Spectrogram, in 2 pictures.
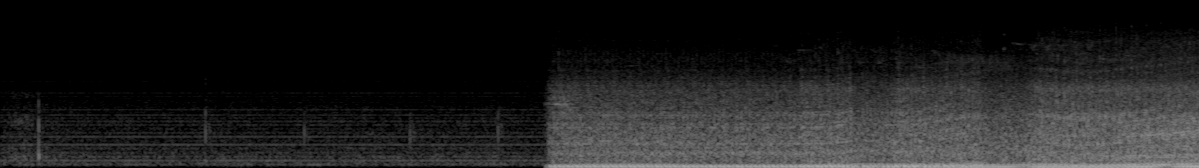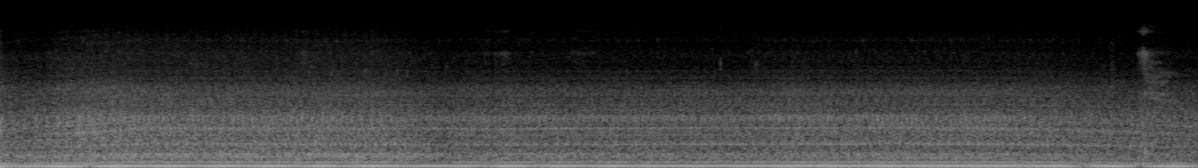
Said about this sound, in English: I absolutely love this tractor, man. I really do. I mean, just listen to it. It just sounds so good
